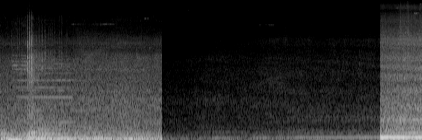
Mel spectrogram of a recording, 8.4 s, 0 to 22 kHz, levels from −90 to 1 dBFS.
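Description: At 3.23 s the audio drops out abruptly and stays down until 7.60 s, a gap of about 4.4 s. This is an audio dropout to a faint residue: the wanted signal vanishes mid-flow, but a faint trace of the sound carries on through the gap, roughly 25 dB below its normal level. The likely cause is a break in the feed while the downstream path stayed live, passing only leakage. Both transitions are hard edges, not fades.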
